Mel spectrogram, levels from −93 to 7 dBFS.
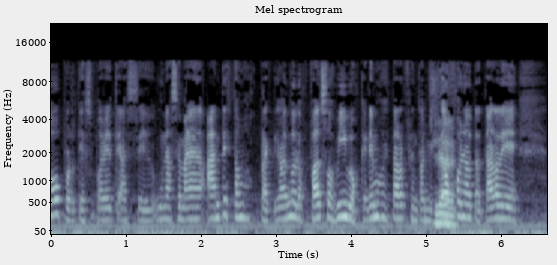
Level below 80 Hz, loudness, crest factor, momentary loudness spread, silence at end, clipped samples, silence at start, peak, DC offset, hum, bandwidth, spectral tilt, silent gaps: -40 dBFS; -22 LUFS; 20 dB; 12 LU; 0 s; under 0.1%; 0 s; -2 dBFS; under 0.1%; none; 11.5 kHz; -4.5 dB/octave; none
